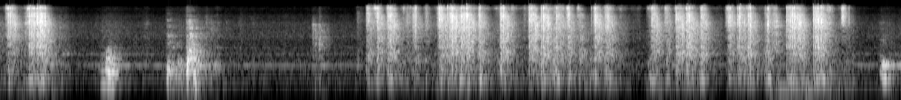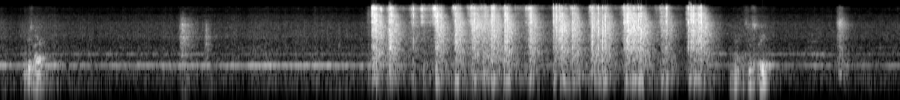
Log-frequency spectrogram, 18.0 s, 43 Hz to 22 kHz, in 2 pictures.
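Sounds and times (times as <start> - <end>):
welding crackle: 0.0 - 0.6, 3.6 - 8.6, 12.7 - 16.2.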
